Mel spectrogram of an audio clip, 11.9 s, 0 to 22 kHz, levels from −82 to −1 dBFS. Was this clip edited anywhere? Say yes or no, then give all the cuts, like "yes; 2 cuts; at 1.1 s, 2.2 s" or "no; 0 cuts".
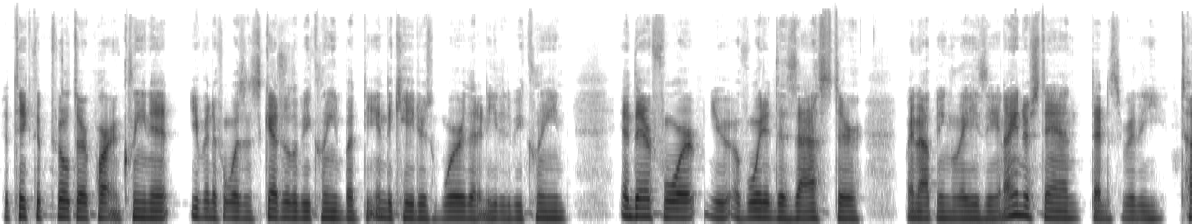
yes; 1 cut; at 7.0 s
